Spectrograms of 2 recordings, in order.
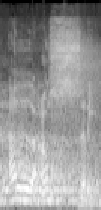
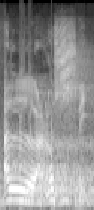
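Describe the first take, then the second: No difference in how they are said.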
